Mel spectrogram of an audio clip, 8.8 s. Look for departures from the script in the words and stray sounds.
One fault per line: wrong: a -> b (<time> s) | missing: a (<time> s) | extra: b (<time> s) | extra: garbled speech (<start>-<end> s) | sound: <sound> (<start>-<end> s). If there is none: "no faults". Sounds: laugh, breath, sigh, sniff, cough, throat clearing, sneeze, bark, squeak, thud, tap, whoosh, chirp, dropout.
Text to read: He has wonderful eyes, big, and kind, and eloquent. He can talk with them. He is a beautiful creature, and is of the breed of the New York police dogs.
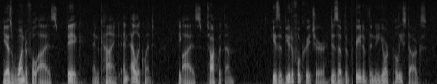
wrong: can -> eyes (3.7 s)
missing: and (6.6 s)
sound: dropout (7.1-7.1 s)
